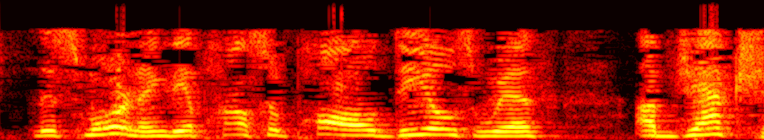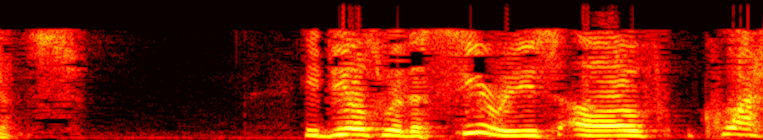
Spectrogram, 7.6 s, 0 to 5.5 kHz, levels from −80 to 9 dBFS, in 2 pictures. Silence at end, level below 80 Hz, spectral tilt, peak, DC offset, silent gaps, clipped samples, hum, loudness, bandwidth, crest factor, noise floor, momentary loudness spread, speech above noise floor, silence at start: 0 s; -52 dBFS; -9 dB/octave; 0 dBFS; under 0.1%; none; 0.2%; none; -11 LUFS; 5.4 kHz; 12 dB; -53 dBFS; 12 LU; 43 dB; 0.15 s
